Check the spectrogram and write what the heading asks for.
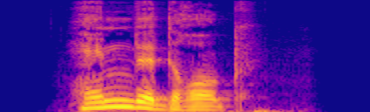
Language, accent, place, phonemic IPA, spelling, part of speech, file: German, Germany, Berlin, /ˈhɛndəˌdʁʊk/, Händedruck, noun, De-Händedruck.ogg
- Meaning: handshake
